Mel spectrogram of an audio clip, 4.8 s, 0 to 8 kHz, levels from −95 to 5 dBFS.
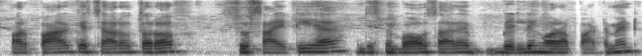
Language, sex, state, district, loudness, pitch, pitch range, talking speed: Hindi, male, Bihar, Patna, -16 LUFS, 135 Hz, 130-145 Hz, 175 wpm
